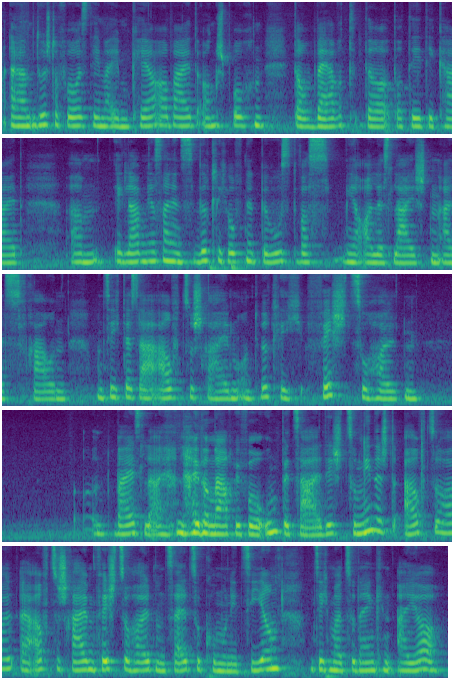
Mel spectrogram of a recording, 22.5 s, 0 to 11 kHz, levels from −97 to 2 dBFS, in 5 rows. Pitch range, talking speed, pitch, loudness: 200-225 Hz, 155 wpm, 210 Hz, -23 LUFS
